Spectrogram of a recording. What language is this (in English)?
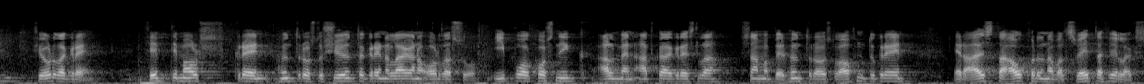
Icelandic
